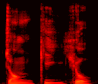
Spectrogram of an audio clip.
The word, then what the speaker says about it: Jang Ki-hyo: Jang Ki-hyo. Encore une fois, le Jang, et vous pouvez prononcer le H de Hyo si vous voulez vraiment être parfait à votre prononciation.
